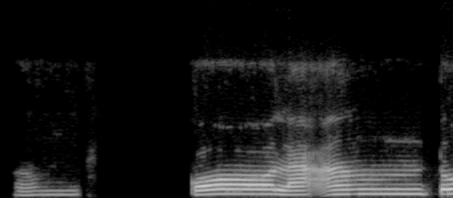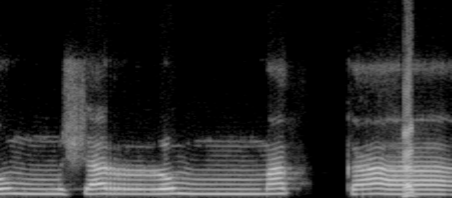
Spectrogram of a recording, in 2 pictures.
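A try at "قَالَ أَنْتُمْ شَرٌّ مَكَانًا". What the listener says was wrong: Jangan makana. Gak ada tasdid di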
